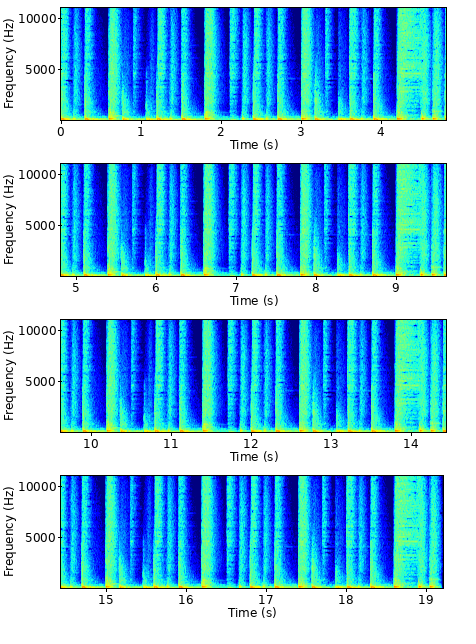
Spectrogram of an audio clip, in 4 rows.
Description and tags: Real drums loop 100 BPM (i recorded it)
drum, drums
